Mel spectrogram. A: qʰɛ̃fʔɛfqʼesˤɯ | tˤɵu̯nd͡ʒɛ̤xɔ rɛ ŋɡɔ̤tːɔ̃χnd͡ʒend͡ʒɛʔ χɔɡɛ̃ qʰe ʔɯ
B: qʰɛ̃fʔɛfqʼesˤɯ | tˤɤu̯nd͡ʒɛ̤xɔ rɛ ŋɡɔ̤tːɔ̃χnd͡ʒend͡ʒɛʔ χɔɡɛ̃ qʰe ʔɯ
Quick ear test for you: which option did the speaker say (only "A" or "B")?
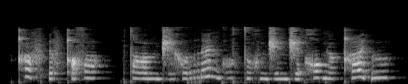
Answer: B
